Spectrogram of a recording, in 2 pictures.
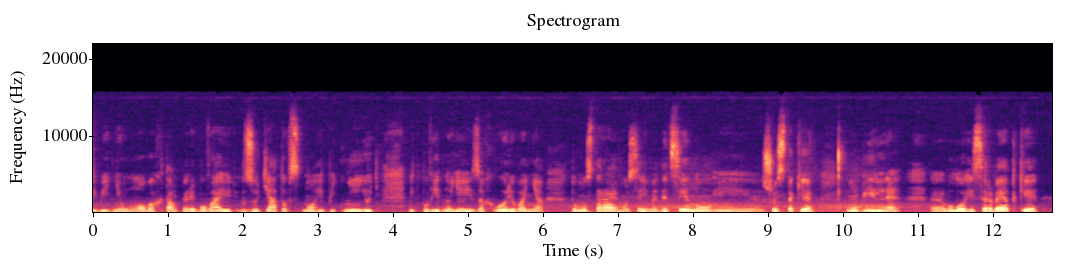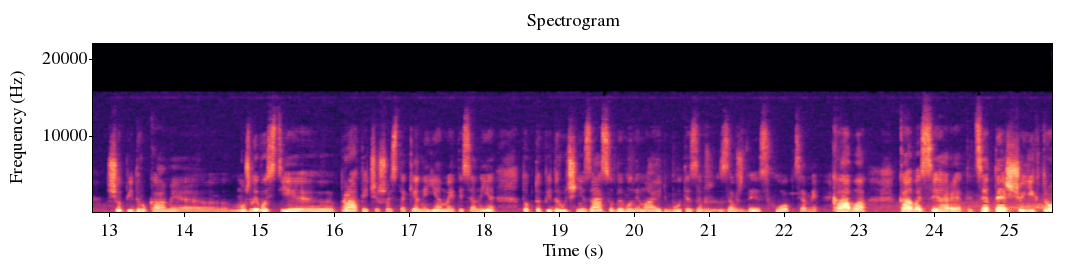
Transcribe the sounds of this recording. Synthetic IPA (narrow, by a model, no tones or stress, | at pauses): ibʲidʲnʲiwʊmɔʋɐxt̪ɑmpeɾebʊʋɑjʊtʲwzʊtʲːat̪ɔnɔɦɪpʲitʲnʲijʊtʲʋʲid̪pɔʋʲid̪nɔjɛjizɐxʋɔɾʲʊʋɐnʲːɐ | t̪ɔmust̪ɐɾɑjemɔsʲɐimed̪ɪt̪sɪnʊiʃɔsʲt̪ɐkɛmɔbʲilʲnɛʋlˠɔɦɪserʋɛt̪kɪ | ʃt͡ʃɔpʲid̪ɾʊkɑmɪ | mɔʒlˠɪʋɔsʲtʲipɾɑt̪ɪt͡ʃɪʃɔsʲt̪ɐkɛnɛjɛmɪt̪ɪsʲɐnɛjɛt̪ɔpt̪ɔpʲid̪ɾut͡ʃnʲizɑsɔbɪʋɔnɪmɑjʊtʲbut̪ɪzɐzɐwʒd̪ɪsxlˠɔpt͡sʲɐmɪ | kɑʋɐkɑʋɐsʲɪɦɐɾɛt̪ɪt̪sɛt̪ɛʃt͡ʃɔjixt̪ɾɔ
